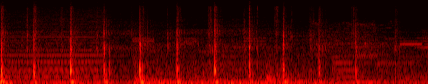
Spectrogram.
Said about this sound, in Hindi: रात के बारह बज गए फिर से किसी के कदमों की आवाज पूरे घर में गूंजी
